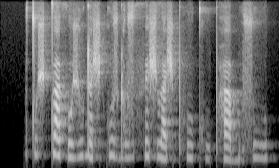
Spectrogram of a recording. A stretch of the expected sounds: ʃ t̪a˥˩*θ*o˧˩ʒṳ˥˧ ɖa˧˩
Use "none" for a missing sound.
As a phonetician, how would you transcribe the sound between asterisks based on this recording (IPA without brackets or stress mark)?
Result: θ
